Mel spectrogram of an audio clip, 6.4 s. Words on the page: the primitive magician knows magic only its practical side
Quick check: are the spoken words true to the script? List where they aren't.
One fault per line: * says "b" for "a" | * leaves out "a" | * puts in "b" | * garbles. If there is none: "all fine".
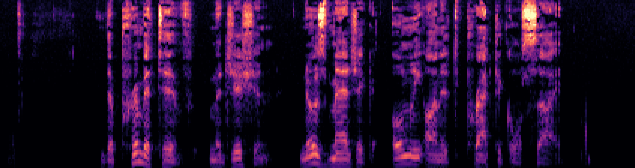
* puts in "on"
